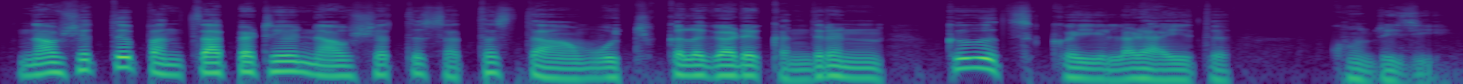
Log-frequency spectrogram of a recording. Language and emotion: Kashmiri, neutral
